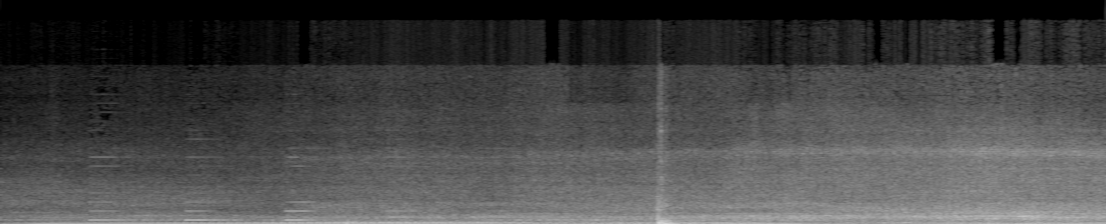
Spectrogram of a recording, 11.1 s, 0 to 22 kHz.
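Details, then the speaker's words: 2013 Mercedes GL550 (X166) after replacing the AIRMATIC air compressor and valve distribution block to fix a loud front-right buzzing: the compressor starts and settles into an even, quiet low hum with no buzzing or rattle. "okay it's definitely operating and it's absolutely not [Music] noisy you might be able to hear that air compressor noise so that was it it was the air compressor"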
